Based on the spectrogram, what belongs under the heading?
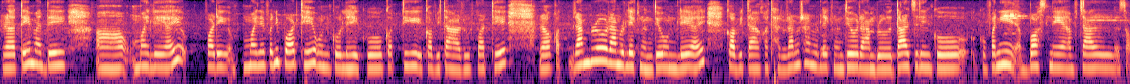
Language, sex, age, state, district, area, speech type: Nepali, female, 18-30, West Bengal, Darjeeling, rural, spontaneous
